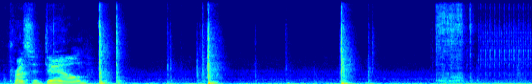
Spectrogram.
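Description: A stove knob clicks as it is turned.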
